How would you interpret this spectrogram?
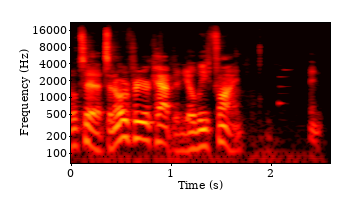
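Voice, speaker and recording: Earnest, grave game soldier, read aloud by a man, measured delivery, mid pitch. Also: lively intonation, vocal fry, a bit bright, slightly rough, heavily acted. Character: earnest soldiers speaking gravely over a wounded captain. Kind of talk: reading game story dialogue aloud.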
